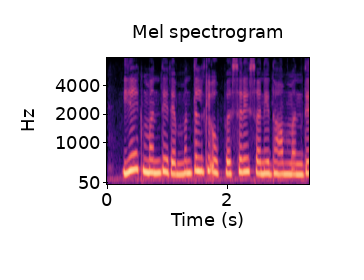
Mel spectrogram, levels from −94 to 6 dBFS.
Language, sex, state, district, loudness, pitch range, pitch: Hindi, female, Chandigarh, Chandigarh, -11 LUFS, 270-310 Hz, 280 Hz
